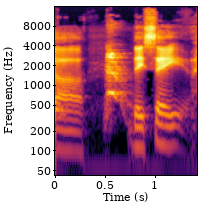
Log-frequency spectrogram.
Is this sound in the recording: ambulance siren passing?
no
